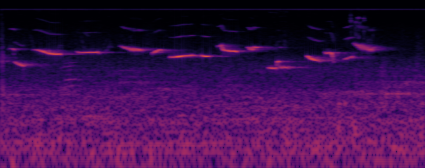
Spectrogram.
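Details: Blue whistling thrush singing in Hunza, perched in front of a guesthouse under construction near a cafe: a run of clear, high whistled notes, some sliding down and some rising, delivered in quick bursts about every half second.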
